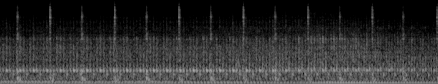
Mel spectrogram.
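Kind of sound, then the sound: vehicle, car motor running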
